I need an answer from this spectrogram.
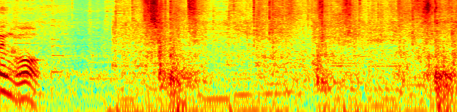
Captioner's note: two friends roughhousing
